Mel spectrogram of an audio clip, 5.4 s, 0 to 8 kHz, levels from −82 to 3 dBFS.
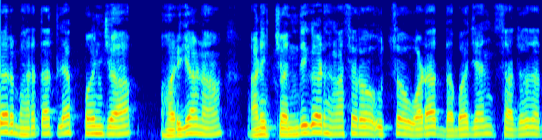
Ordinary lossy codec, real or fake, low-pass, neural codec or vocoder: none; fake; 7.2 kHz; codec, 16 kHz, 8 kbps, FreqCodec, smaller model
